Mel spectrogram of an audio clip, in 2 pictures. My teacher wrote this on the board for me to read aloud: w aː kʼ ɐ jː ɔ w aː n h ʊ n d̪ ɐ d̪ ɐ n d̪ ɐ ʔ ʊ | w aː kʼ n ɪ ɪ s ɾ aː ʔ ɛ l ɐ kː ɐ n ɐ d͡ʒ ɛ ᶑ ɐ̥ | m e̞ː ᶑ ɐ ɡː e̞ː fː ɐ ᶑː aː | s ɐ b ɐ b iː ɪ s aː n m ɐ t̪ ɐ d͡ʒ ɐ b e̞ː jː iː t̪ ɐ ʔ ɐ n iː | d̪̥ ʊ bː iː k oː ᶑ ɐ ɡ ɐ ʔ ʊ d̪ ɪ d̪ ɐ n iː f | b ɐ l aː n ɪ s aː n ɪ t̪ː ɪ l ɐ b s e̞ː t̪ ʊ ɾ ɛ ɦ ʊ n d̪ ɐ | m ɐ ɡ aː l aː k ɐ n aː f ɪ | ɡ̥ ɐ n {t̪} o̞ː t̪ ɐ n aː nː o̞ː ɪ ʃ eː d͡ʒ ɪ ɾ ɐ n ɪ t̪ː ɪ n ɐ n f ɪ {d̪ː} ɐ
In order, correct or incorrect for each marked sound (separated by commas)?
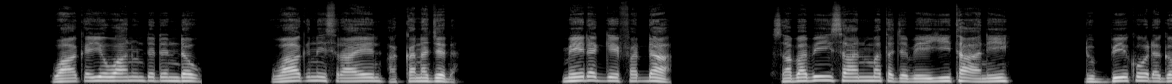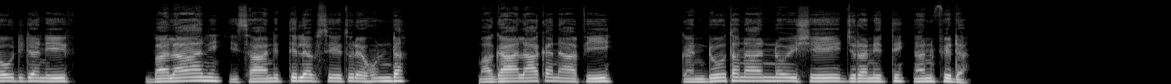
incorrect, incorrect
